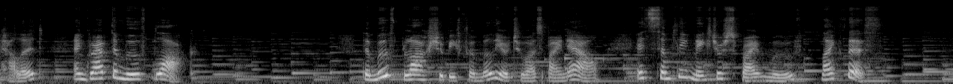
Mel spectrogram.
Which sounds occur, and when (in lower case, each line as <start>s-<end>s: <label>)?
0.0s-0.4s: female speech
0.0s-9.5s: music
0.5s-0.7s: breathing
0.7s-2.0s: female speech
3.3s-3.6s: breathing
3.7s-6.0s: female speech
6.1s-6.3s: breathing
6.4s-8.0s: female speech
8.2s-8.9s: female speech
